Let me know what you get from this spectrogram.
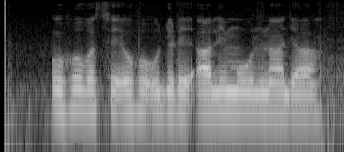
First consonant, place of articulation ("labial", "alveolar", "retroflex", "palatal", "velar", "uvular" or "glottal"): glottal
